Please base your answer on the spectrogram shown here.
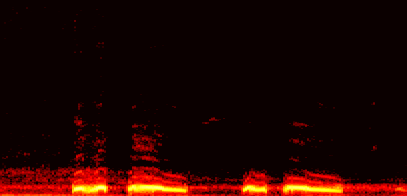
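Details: ['Spotted dove calling two clear phrases. Each begins with a brief wavering note and continues into a longer coo that glides lower, with a soft low hum at the start.']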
